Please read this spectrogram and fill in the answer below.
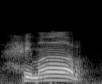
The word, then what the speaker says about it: حمار: Himar.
